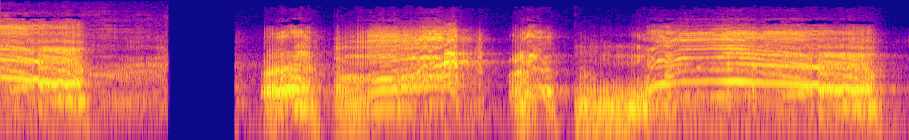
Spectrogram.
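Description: A pig gives harsh, rasping squeals broken by snorty grunts, ending in a long wavering shriek.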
